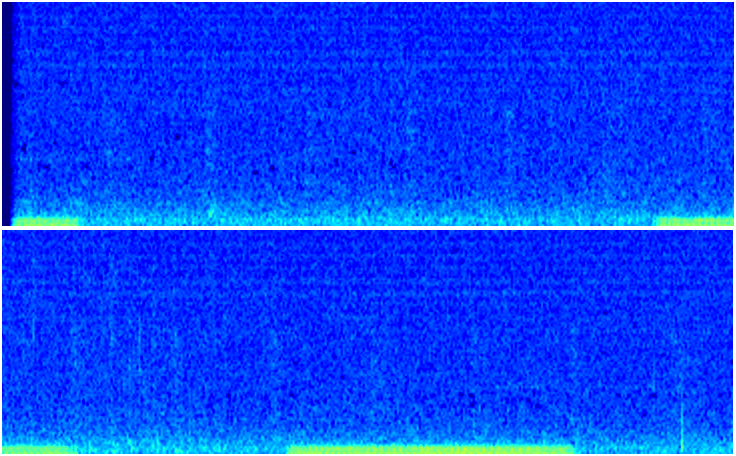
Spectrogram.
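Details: Cat growling at a German Shepherd: low, steady, rumbling growls in three bursts, one brief, then about one and a half and three seconds long, separated by quiet pauses.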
